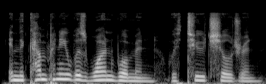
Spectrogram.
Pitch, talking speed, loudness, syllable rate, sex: 180 Hz, 205 wpm, -16 LUFS, 5.9 syllables/s, female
